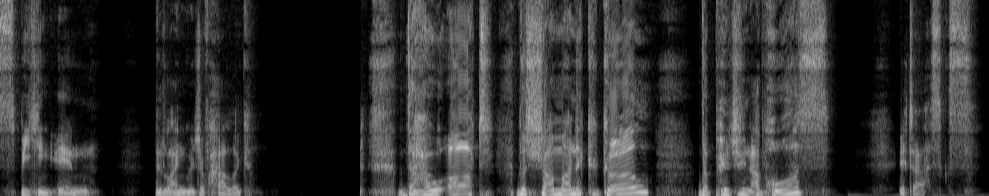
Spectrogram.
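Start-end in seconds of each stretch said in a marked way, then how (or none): 4.0-8.3 resounding, booming voice from somewhere within, pitched up. Narrating a tale, a voice from within speaks in Halag's language, booming voice from within. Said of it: "you can hear this voice booming from within".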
